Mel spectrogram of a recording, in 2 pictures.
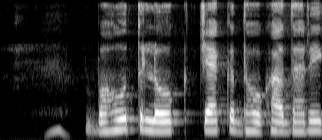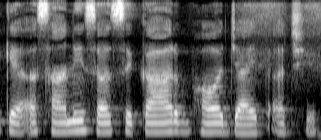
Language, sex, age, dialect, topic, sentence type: Maithili, male, 18-24, Southern/Standard, banking, statement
